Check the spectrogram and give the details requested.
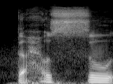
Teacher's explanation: یہاں جو ہا پہ مد اور یہ مد جائز ہے، تحسو سین کو باریک سیٹی سے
